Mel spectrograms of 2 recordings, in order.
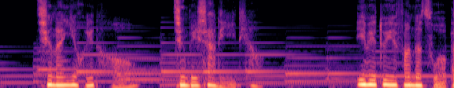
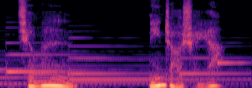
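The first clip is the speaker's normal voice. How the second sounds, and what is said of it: Quiet, hushed voice. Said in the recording (Chinese): “小声问道”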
